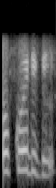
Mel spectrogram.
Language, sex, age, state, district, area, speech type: Assamese, female, 18-30, Assam, Lakhimpur, rural, conversation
